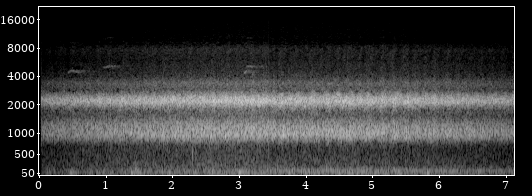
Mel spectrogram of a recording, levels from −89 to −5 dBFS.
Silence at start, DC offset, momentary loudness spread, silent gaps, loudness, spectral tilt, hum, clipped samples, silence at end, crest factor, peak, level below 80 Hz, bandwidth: 0 s; under 0.1%; 9 LU; none; -24 LUFS; -2 dB/octave; none; under 0.1%; 0 s; 16 dB; -12 dBFS; -54 dBFS; 11 kHz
